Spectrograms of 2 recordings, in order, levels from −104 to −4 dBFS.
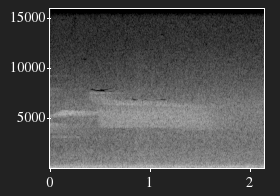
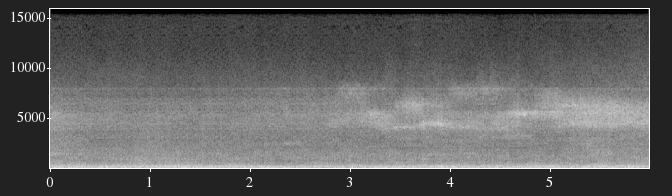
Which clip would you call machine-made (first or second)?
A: second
